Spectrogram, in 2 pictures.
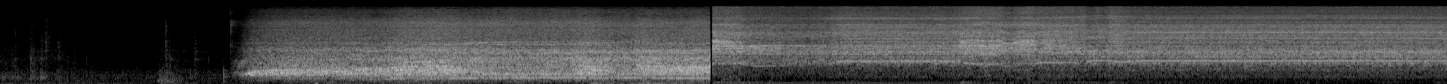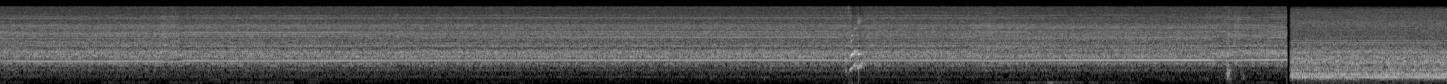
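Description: Hand-held hair dryer running on its cold setting, blowing air into the valve of a gym ball to inflate it. It switches on about two seconds in; about seven seconds in its sound changes abruptly to a steadier, thinner whine carrying a held high tone, with one short click near the end.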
